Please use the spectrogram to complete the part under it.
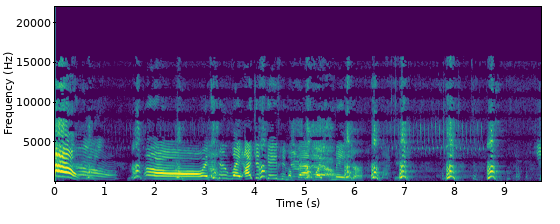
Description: A woman is yelling and other people are speaking as a dog barks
